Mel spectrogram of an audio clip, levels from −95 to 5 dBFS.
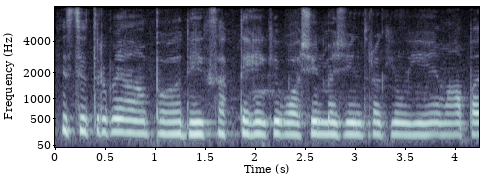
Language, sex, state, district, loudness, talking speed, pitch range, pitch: Hindi, female, Punjab, Pathankot, -15 LUFS, 210 wpm, 205-225 Hz, 215 Hz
